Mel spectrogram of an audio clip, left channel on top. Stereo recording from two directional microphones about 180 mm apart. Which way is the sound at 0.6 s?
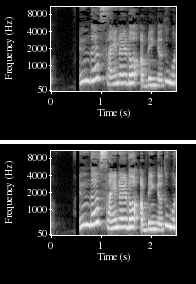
40° right (ahead or behind).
